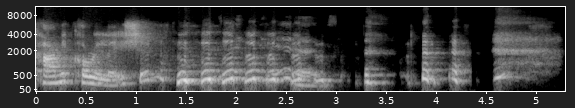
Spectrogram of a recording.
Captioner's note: both laughing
